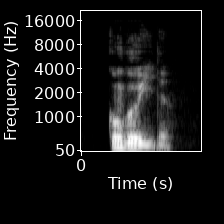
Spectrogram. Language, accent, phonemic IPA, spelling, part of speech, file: French, France, /kɔ̃.ɡɔ.id/, congoïde, noun, LL-Q150 (fra)-congoïde.wav
- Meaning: Congoid, negroid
